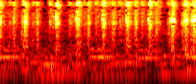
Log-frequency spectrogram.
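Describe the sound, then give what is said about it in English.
Typing on old Selectric electric typewriters: a dense, rapid run of many quick keystrokes in an uneven rhythm over a steady mechanical hum. “Yes, typing it all out.”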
